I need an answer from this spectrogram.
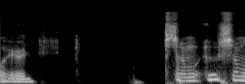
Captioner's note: pause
